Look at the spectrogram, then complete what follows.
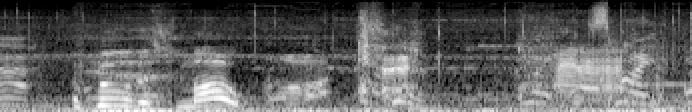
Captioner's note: chokes; cough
